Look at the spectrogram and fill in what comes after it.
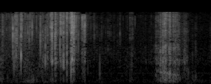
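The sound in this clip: A rusk is bitten and chewed with faint, crisp crunching: a cluster of crackly bursts, a short pause, then another crunchy burst near the end.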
